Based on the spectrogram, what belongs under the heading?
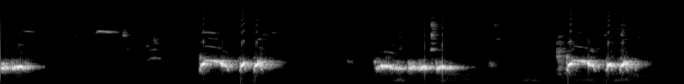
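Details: Lure recording of a zebra dove meant to prompt answering birds; rolling, bubbling coo phrases alternate with smoother level coos, about one phrase every two seconds, clean and quiet between.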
